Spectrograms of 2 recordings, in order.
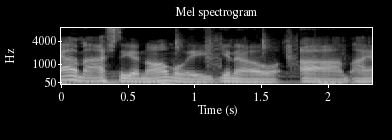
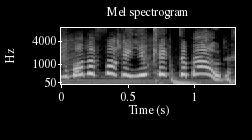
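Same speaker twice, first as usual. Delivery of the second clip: mock outraged. Thanos turning on the teammate who kicked his friend, high outrage. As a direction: squeal the accusation in disbelief. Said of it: "and it's like".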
